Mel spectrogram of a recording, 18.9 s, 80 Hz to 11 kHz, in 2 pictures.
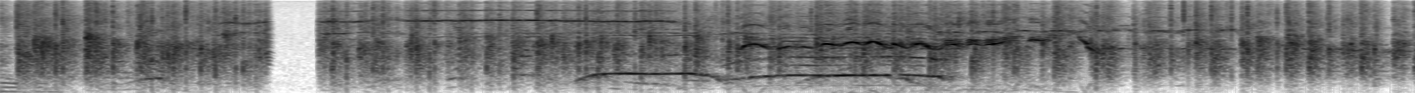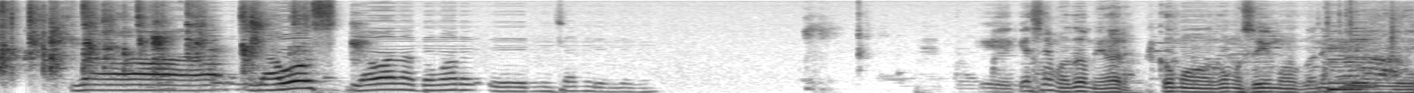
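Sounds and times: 
crowd applause and clapping at a party event: 0.0 - 12.0
speech: 10.0 - 13.9, 16.0 - 18.8.

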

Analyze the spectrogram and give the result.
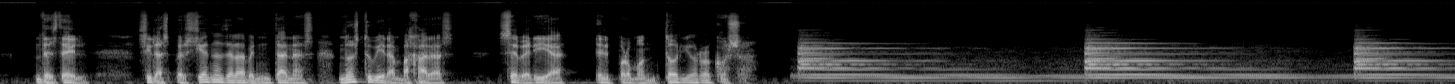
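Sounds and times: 
speech: 0.4 - 7.6
church clock bells striking nine o'clock: 7.9 - 14.5.

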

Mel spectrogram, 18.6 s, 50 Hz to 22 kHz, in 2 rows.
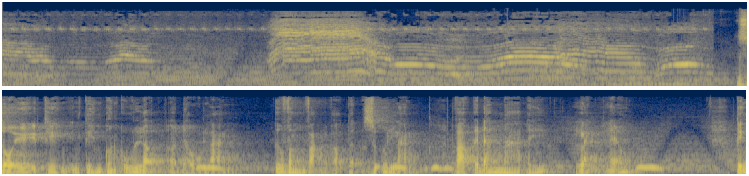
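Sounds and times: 
cats yowling at night: 0.0 - 2.2, 3.3 - 8.9
speech: 9.2 - 17.3, 18.5 - 18.6.

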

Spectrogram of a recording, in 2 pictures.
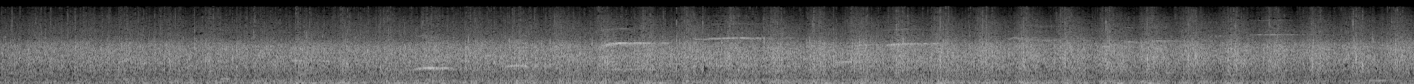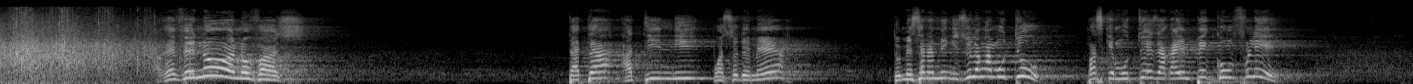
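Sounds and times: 
large crowd applauding at a live stand-up comedy show: 0.0 - 16.1
speech: 15.9 - 17.2, 19.9 - 22.1, 23.1 - 27.0.

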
